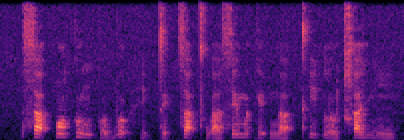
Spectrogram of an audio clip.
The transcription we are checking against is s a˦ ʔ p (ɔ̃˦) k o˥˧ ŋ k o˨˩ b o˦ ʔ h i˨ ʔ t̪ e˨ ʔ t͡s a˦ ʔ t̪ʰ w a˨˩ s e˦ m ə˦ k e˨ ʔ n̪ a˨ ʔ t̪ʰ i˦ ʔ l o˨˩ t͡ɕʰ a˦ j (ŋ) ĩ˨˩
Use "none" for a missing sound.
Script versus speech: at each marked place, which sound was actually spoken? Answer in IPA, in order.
ɔ̃˦, ŋ

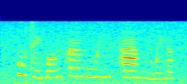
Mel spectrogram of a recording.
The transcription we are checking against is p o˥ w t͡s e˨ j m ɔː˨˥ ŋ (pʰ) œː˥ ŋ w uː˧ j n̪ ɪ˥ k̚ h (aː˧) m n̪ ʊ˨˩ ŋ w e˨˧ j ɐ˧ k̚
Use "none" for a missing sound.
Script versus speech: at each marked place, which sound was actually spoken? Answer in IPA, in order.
pʰ, aː˧

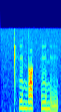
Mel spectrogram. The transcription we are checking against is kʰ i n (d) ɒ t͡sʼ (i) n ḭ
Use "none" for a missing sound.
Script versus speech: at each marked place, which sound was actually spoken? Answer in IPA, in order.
d, i

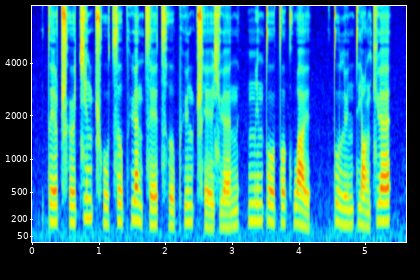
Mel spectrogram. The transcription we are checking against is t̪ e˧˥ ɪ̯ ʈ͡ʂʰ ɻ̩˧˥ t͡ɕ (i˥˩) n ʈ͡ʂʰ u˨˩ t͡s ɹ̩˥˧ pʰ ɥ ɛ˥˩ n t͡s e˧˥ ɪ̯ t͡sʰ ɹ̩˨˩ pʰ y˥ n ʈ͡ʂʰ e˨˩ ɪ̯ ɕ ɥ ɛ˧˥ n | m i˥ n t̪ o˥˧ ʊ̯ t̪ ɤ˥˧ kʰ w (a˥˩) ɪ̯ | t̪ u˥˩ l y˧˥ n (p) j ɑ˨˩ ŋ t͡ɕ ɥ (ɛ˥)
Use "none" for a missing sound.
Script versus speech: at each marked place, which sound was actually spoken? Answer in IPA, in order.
i˥, a˥˩, t̪, ɛ˥

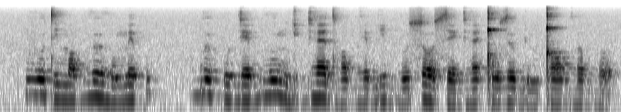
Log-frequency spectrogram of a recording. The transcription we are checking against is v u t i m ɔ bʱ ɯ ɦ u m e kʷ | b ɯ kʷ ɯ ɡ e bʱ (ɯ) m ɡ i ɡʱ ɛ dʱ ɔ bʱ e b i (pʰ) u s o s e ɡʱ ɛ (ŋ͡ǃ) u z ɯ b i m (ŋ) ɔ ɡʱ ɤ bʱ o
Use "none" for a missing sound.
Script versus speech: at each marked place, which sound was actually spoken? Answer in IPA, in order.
u, bʱ, ǃ, ǃ

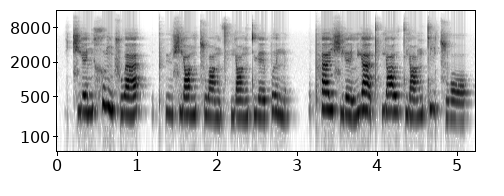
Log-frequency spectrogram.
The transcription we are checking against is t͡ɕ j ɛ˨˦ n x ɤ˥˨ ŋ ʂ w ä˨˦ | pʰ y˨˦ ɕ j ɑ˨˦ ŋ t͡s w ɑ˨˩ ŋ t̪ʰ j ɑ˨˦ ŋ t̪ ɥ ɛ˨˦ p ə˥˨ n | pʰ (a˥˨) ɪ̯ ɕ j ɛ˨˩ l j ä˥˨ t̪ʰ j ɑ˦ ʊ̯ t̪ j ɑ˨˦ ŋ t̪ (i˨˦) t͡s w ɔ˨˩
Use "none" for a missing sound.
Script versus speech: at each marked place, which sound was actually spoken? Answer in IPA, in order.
a˦, i˥˨

